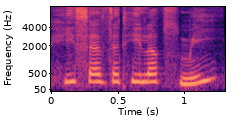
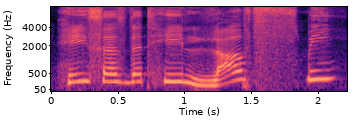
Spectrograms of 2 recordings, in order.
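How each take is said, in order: First: The stress falls on the last word, me. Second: The stress falls on the word loves. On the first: Surprisingly, he loves this unloved person. "Nobody loved मी ever" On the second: What he feels is love, not just friendship. "वो जो करता है वो प्यार है"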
